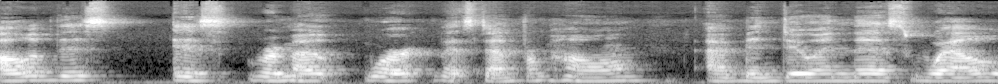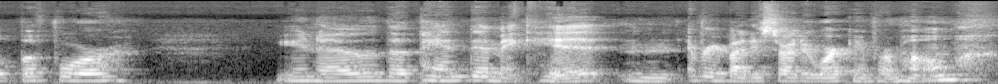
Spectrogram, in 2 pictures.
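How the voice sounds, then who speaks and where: A woman speaks in a Southern US accent at a fairly slow pace. Her intonation is monotone and flat, and her voice is somewhat breathy. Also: fairly low pitch for a woman. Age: 50s. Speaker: vlogger. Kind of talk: casual chat.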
